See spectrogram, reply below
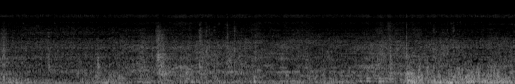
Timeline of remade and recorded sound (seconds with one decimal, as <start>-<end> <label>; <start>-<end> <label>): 0.0-1.2 recorded; 1.2-2.0 remade; 2.0-2.5 recorded; 2.5-4.2 remade; 4.2-5.2 recorded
